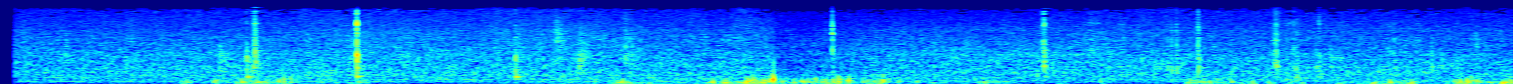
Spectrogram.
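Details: Wind rumble and rustling with scattered sharp clicks and knocks, and no animal call.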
